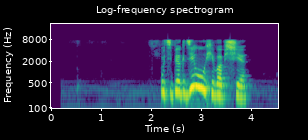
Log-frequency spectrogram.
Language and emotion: Russian, neutral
